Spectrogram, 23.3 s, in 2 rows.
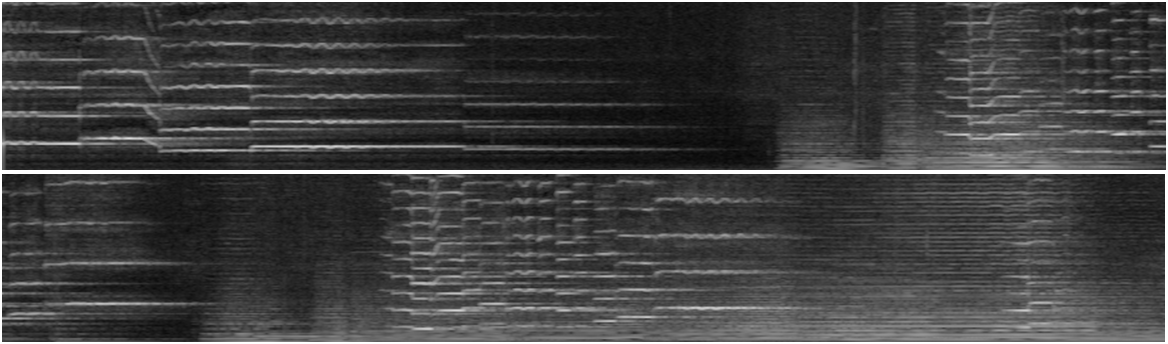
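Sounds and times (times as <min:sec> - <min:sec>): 
violin: 0:00.0 - 0:23.2
orchestral bassoon: 0:07.7 - 0:12.6, 0:13.6 - 0:23.2
orchestra playing: 0:07.8 - 0:23.2.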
